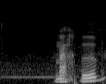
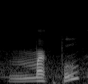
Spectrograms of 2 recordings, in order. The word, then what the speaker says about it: Mahbub: He was giving me, while I was over there, some expert coaching in how to pronounce his name. So, Mansoor. Mahbub. Hope you have a good one. Yeah, Mahbub.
